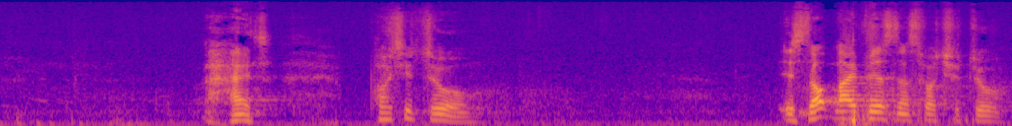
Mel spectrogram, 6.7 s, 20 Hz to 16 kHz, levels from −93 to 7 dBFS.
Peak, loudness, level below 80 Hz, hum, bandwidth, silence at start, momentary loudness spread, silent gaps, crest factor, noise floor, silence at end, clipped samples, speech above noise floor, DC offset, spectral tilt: 0 dBFS; -22 LUFS; -50 dBFS; none; 16 kHz; 0.1 s; 25 LU; none; 26 dB; -52 dBFS; 0.05 s; under 0.1%; 30 dB; under 0.1%; -3.5 dB/octave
